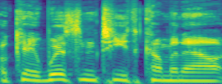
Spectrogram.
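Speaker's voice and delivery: ordinary delivery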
